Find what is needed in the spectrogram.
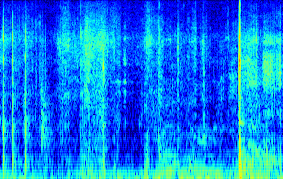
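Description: Sharp clicks and knocks of something being handled close to the microphone, the loudest near the end.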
